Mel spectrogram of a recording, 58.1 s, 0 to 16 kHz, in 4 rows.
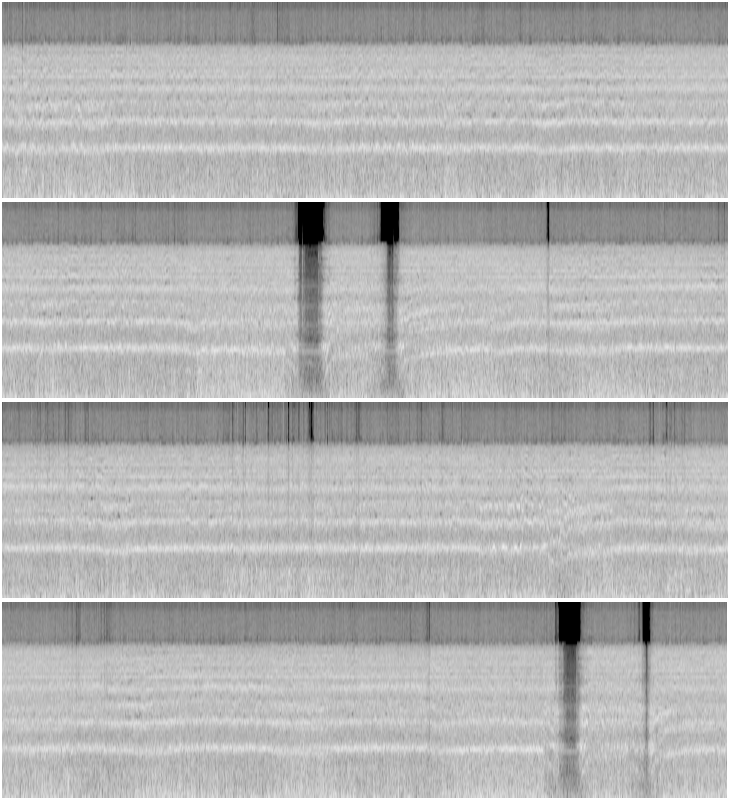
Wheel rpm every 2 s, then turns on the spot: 220, 230, 240, 220, 230, 230, 230, 230, 230, 210, 110, 120, 210, 220, 240, 230, 230, 230, 230, 230, 200, 220, 220, 220, 220, 230, 210, 120, 150.
none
